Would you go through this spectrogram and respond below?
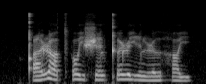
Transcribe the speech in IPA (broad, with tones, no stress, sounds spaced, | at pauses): qʼ e˩˥ ɭ ʌ˩˥ t͡sʼ o˥˩ j ʃ e˦ l kʼ ɯ˦ ɭ j i˨˩ l ɭ ɯ˨˩˦ h ʌ˨˩ j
